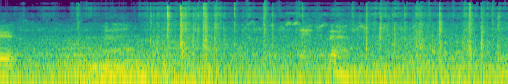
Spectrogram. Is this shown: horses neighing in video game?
no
